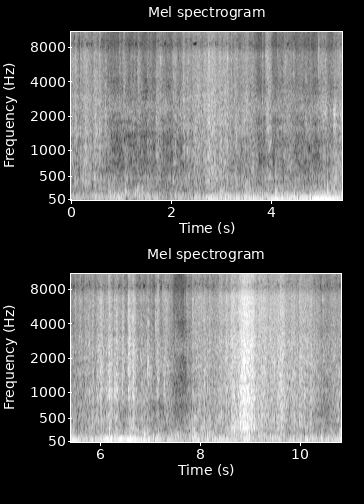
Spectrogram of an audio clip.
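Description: Tissue paper rustling faintly as two sheets are handled and folded over, with one louder crinkle near the end.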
